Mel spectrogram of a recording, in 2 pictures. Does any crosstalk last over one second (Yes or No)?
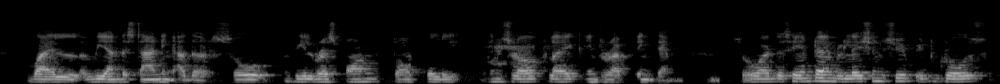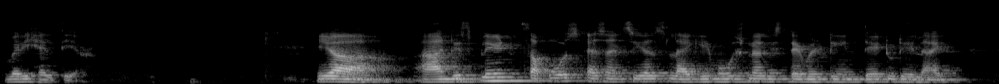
No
